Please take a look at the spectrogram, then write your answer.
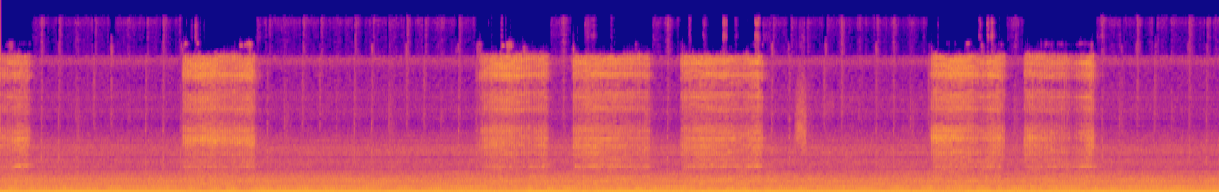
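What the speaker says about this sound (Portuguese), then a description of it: "Então eu vou afiar essa broca para vocês verem que é da mesma forma" A small metal drill bit is sharpened by hand, giving a continuous gritty rasping scrape with periodic brighter bursts as strokes change, steady and close, with a constant low hum underneath and no speech.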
